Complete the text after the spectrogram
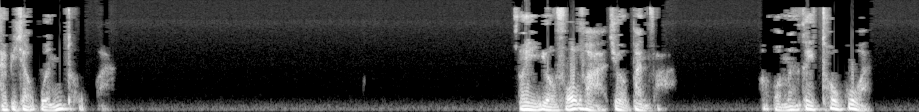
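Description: A middle-aged man talks calmly over an online call, with pauses.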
